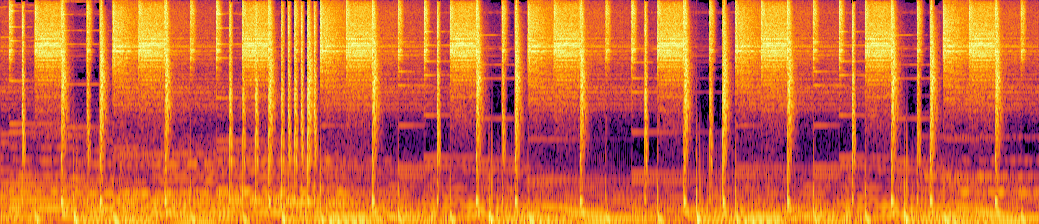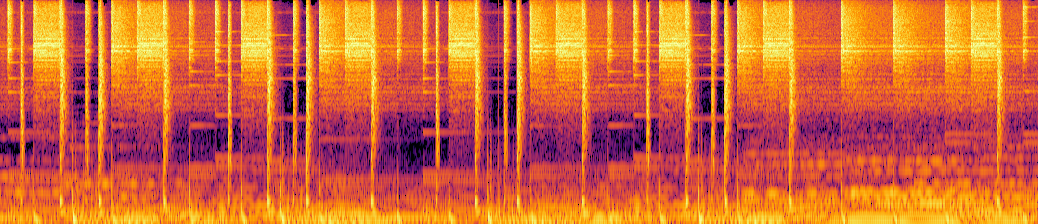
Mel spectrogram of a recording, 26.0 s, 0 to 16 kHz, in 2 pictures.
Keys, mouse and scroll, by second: 3.0 click, 8.4 click, 11.6-12.4 scroll down 1, 14.5 scroll up 1, 15.0 right click, 18.3 click, 23.4 click.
